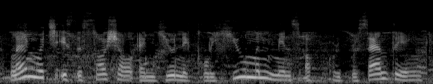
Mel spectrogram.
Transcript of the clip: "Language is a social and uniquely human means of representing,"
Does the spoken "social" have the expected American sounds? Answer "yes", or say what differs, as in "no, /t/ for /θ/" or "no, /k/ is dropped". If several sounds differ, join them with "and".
yes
